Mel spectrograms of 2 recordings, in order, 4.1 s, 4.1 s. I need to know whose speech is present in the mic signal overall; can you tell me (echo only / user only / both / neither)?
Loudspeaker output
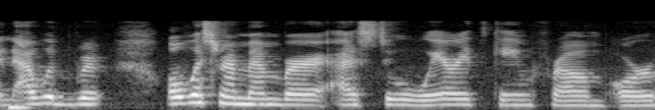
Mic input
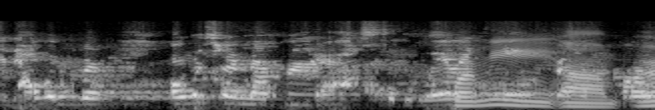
both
